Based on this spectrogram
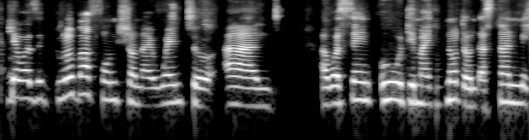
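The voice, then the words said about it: African accent. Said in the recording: “you can see I haven't lost my African accent”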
